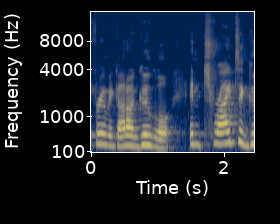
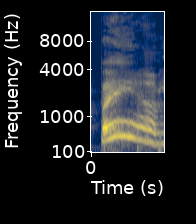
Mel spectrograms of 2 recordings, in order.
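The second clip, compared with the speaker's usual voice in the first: loud, high-pitched sudden impact; punchy storytelling sound effect; imitated slam; 10 semitones higher, 8 dB louder than usual. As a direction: burst out with the bang. Retelling the slam after the giggle.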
